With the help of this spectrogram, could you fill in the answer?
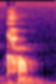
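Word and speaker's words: calm: যদিও আমরা উপমহাদেশে এটাকে কল এবং কাম বলি, কিন্তু এটার শুদ্ধ উচ্চারণ হচ্ছে খল এবং খাম।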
